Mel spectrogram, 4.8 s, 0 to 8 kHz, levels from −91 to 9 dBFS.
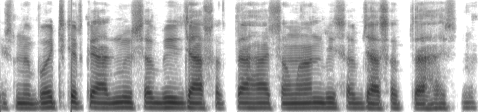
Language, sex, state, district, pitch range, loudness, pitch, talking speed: Hindi, male, Bihar, Muzaffarpur, 120-130 Hz, -17 LUFS, 125 Hz, 225 wpm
